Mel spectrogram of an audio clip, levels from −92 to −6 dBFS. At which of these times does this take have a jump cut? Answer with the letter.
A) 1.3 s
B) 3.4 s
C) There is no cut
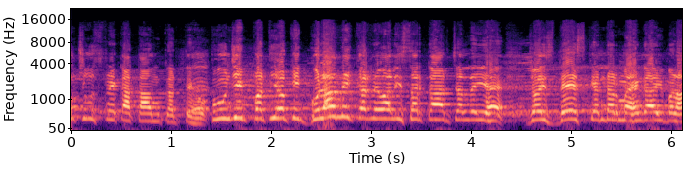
A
